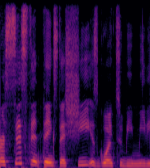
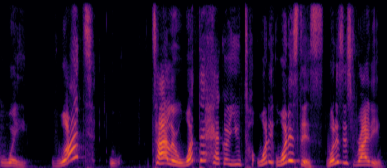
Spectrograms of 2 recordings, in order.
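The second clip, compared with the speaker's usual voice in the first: higher, louder disbelief; exasperated outburst; 6 semitones higher, 5 dB louder than usual. Real, not acted. Ranting at the writer Tyler, loud and incredulous. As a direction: blow up at the writing. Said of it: "I'm like".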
